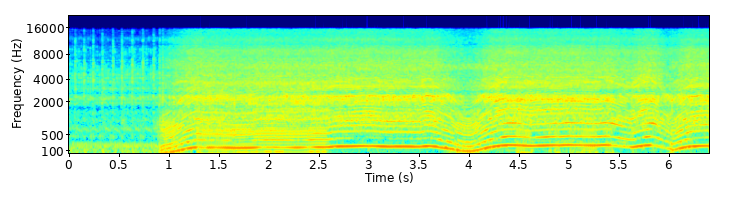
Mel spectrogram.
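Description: A chainsaw cuts into a log under strain, its engine rising and dipping.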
